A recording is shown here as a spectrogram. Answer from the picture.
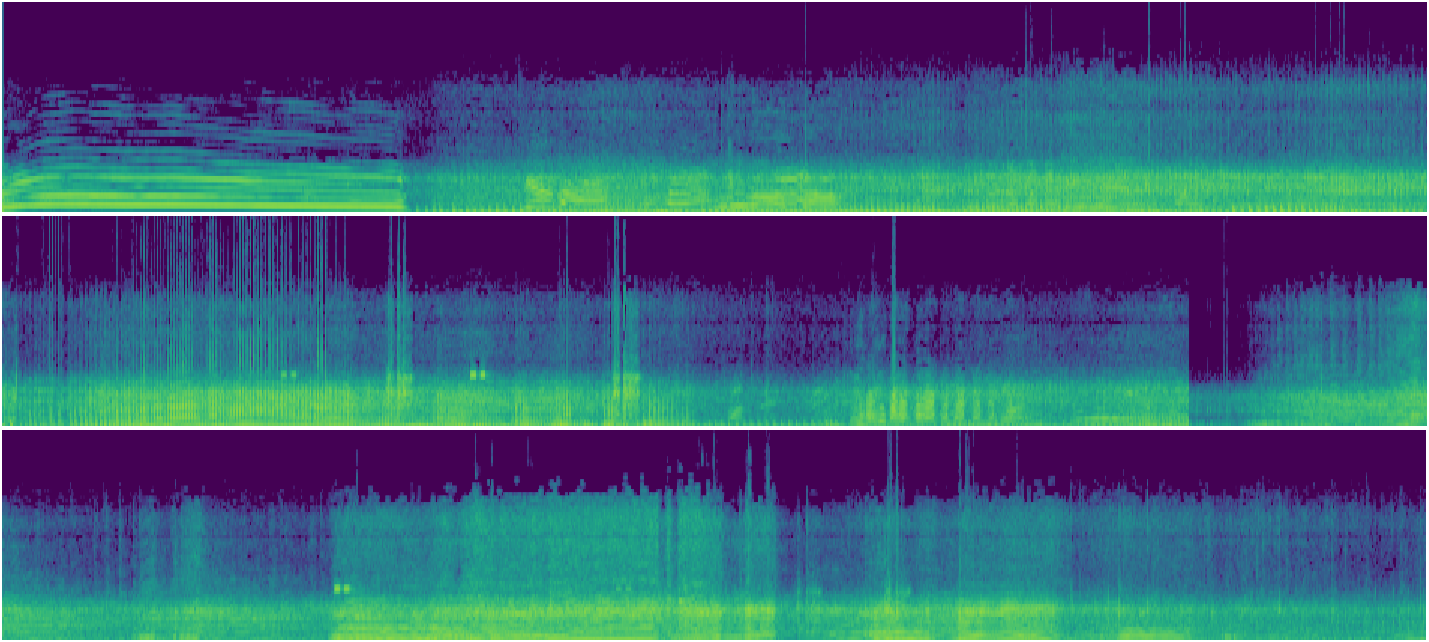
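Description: Off-road motorcycle engines revving hard in repeated rising and falling throttle bursts as riders struggle up a steep hill climb. A steady held note runs for the first couple of seconds, and the revving drops out briefly about two-thirds of the way through.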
